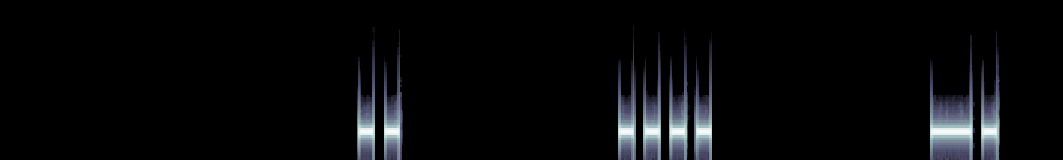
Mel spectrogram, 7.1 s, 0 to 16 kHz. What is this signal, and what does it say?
Morse code, heard as a keyed tone, about 14 wpm, spaced as for 5 wpm, 680 Hz. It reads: IHN
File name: Witz-07-Oktober-2025-25-F70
